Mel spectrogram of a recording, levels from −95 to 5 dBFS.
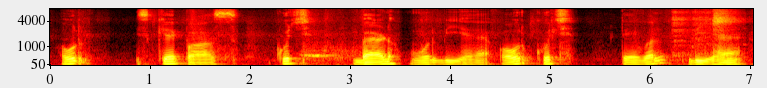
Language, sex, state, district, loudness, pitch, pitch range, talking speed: Hindi, male, Uttar Pradesh, Saharanpur, -21 LUFS, 95 Hz, 90-110 Hz, 110 wpm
